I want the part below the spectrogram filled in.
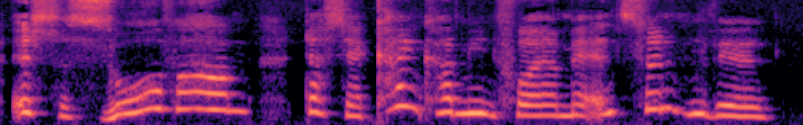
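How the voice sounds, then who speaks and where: Female narrator as elderly neighbour lady: lively, assured, knowing, pitched well up, bedtime audiobook. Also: measured pace. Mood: amused. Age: older. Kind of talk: acted audiobook dialogue.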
